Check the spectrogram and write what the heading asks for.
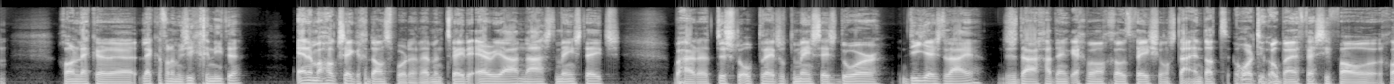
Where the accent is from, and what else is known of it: Hilversum, North Holland, Netherlands; born or raised there; also born or lived in Amsterdam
